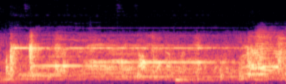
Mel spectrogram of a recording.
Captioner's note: people chattering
